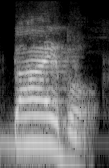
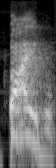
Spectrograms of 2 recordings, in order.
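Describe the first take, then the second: First: The first sound is eased in and stretched. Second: The first sound is popped out abruptly. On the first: The speaker calls it right. "but I could say Bible" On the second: The speaker calls it wrong. "I couldn't pop it"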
